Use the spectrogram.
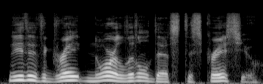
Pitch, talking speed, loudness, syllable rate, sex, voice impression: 150 Hz, 180 wpm, -15 LUFS, 4.9 syllables/s, male, masculine, adult-like, cool, sincere, slightly calm, slightly kind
